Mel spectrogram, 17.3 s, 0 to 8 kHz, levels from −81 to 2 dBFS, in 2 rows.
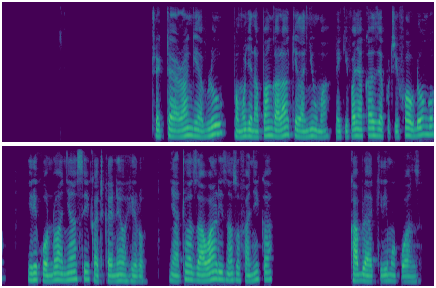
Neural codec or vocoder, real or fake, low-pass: none; real; 7.2 kHz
